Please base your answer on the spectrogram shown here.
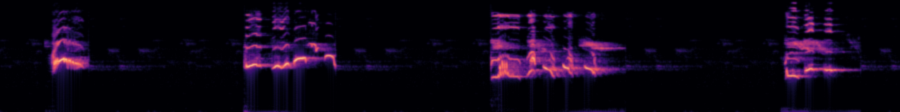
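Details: Orange-headed thrush singing in the teler style: four bursts of rich whistled phrases, each sweeping and warbling between mid and high pitch, separated by pauses of about two seconds, with short rising notes opening and closing the series.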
